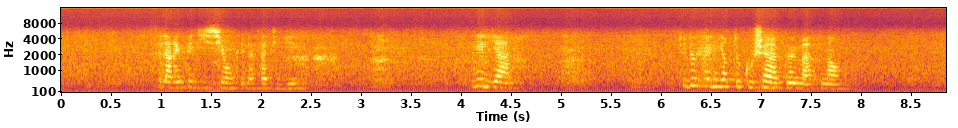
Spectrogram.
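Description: A woman speaks pleadingly and emotionally.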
